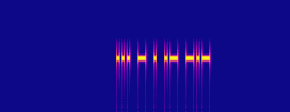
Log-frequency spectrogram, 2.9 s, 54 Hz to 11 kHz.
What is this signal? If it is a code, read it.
Morse code, heard as a keyed tone, about 44 wpm, 700 Hz. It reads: STEAK
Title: Top 1251-1500 Words 45wpm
